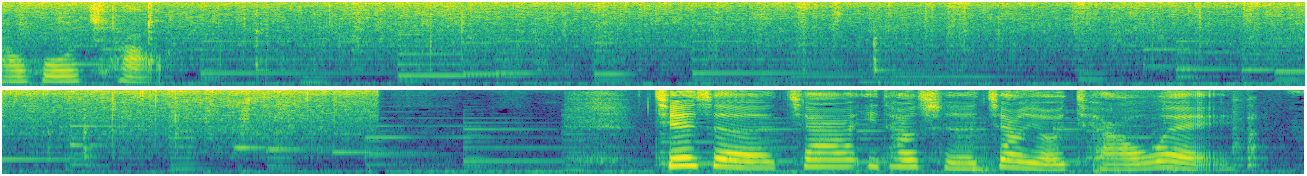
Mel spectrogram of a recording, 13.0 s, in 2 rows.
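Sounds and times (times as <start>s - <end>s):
mushrooms sizzling in oil: 0.0s - 8.4s
soft background music: 0.0s - 13.0s.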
